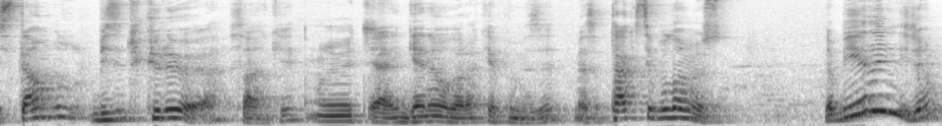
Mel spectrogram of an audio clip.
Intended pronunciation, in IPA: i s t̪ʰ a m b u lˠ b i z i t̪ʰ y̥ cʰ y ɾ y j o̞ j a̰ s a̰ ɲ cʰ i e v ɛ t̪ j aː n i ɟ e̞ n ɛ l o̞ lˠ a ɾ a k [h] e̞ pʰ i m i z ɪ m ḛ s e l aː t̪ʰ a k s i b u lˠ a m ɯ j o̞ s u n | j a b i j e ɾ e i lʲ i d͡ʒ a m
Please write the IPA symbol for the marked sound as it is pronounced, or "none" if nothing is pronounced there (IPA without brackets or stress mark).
h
